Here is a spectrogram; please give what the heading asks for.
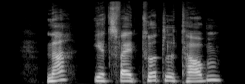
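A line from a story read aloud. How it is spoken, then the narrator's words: Teasing call from nearby. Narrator (German): rief jemand in der Nähe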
